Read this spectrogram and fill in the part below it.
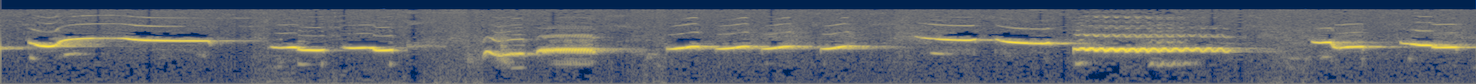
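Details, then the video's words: A pale-breasted thrush from Bahia, Santa Fé, opens with a rising high whistle, then gives short paired notes, a harsh rolled flourish, and a string of quick level whistles. A trilled held note and falling slurs close the song. "SABIA PARDA DA BAHIA SANTA FÉ"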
